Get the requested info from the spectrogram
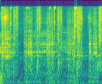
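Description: Remote brake balance bar adjuster knob being turned by hand, a faint, irregular rubbing with light ticks as the threaded balance bar moves in its sleeve.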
